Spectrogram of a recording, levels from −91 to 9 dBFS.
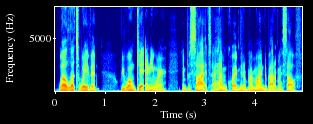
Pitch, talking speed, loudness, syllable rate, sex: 95 Hz, 230 wpm, -21 LUFS, 7.5 syllables/s, male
